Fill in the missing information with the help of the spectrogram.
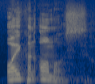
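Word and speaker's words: οἰκονόμος: The word is oikonomos.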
